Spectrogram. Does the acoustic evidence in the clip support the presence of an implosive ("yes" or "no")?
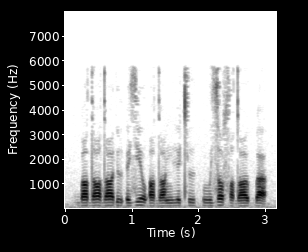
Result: yes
